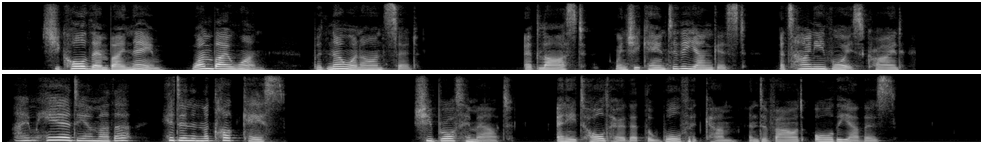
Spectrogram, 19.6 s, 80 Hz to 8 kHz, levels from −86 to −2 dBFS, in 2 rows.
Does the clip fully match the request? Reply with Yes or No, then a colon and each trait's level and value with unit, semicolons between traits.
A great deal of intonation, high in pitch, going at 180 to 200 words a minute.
No: wide, 6.5 semitones; high, 210 Hz; average, 160 wpm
